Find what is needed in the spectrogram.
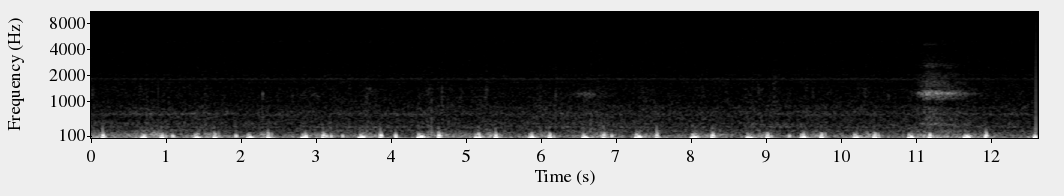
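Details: Binaural recording on day 18 of strength training, right after 37 push-ups: regular low thudding heartbeat under a steady room hum, brief noise near the end; normal heartbeat after exercise.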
